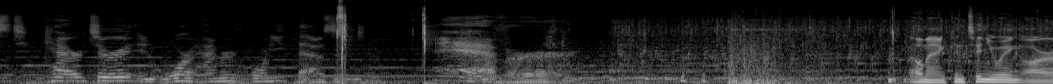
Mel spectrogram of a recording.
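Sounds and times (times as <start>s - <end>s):
speech: 0.5s - 3.9s, 4.6s - 6.2s, 6.8s - 7.3s, 9.1s - 10.5s
toilet flushing: 5.4s - 10.5s.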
